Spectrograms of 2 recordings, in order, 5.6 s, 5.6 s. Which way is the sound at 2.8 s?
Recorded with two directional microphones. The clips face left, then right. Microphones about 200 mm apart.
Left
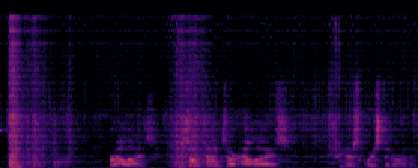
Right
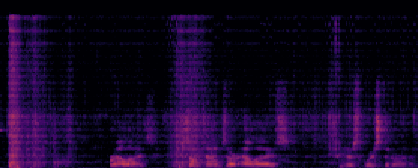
25° right (ahead or behind).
